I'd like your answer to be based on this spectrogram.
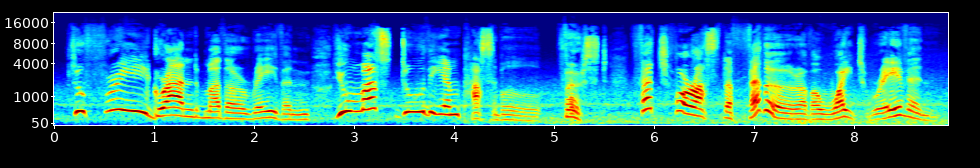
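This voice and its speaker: A woman speaks in a put-on character voice at medium pitch and a fairly slow pace. Clear background noise sits behind her. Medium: solo performance. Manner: solemn, oracular.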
